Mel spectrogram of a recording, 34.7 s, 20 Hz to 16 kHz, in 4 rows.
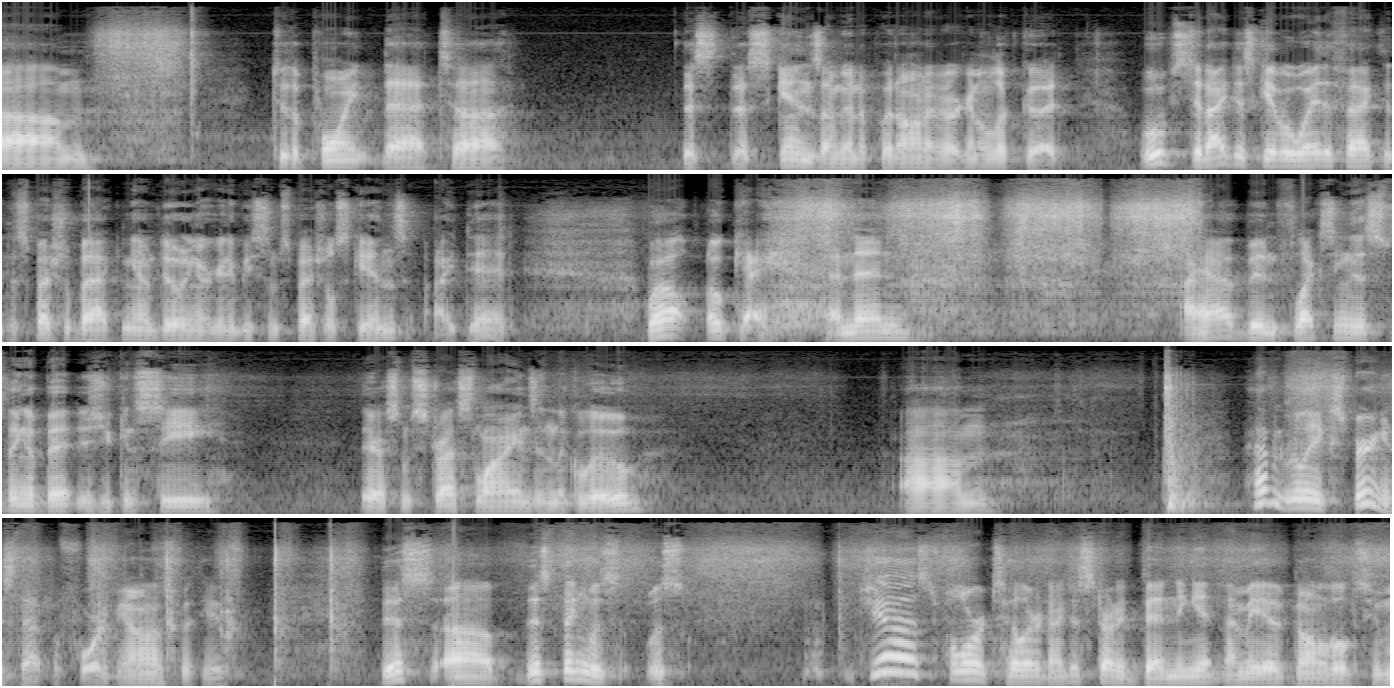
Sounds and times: Speech: 0.0s - 0.6s, 1.7s - 3.3s, 4.2s - 11.9s, 12.7s - 14.5s, 16.0s - 18.8s, 19.6s - 21.5s, 23.0s - 23.6s, 25.2s - 27.6s, 28.4s - 30.4s, 31.2s - 34.7s
Inside, small room: 0.0s - 34.7s.

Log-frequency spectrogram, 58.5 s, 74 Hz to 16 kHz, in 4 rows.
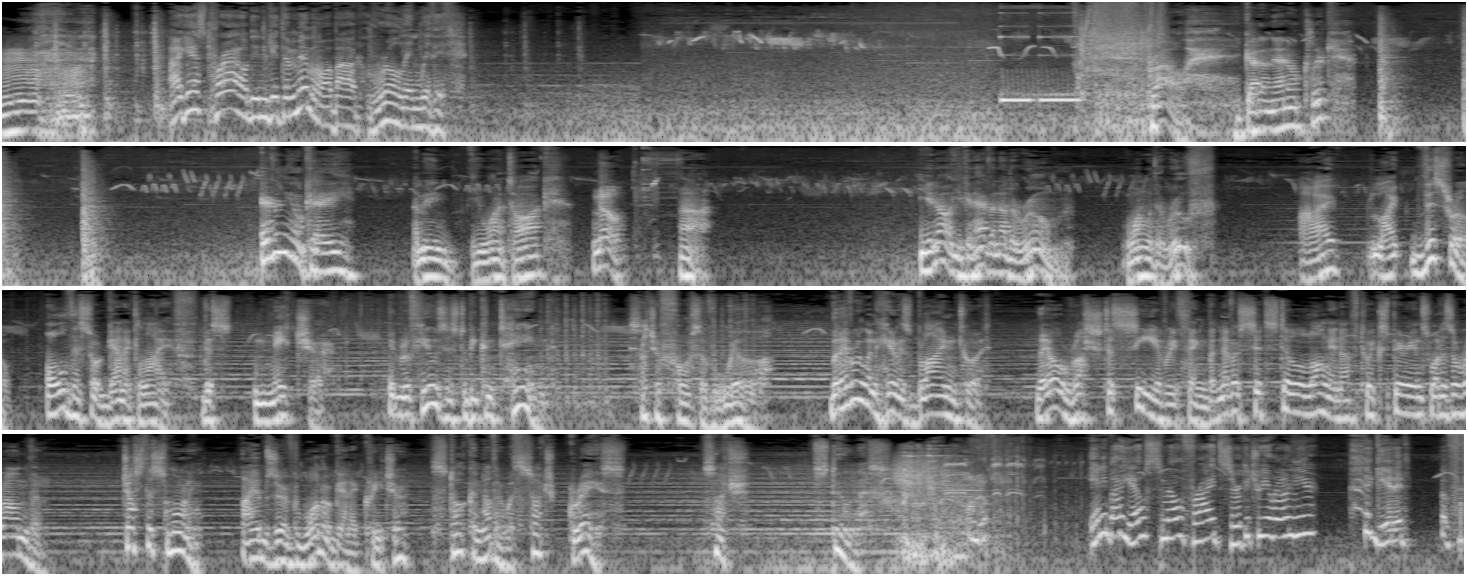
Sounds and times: Environmental noise: 0.0s - 58.5s
Speech: 1.7s - 4.7s, 23.9s - 26.8s
Bird vocalization, bird call, bird song: 6.2s - 58.5s.

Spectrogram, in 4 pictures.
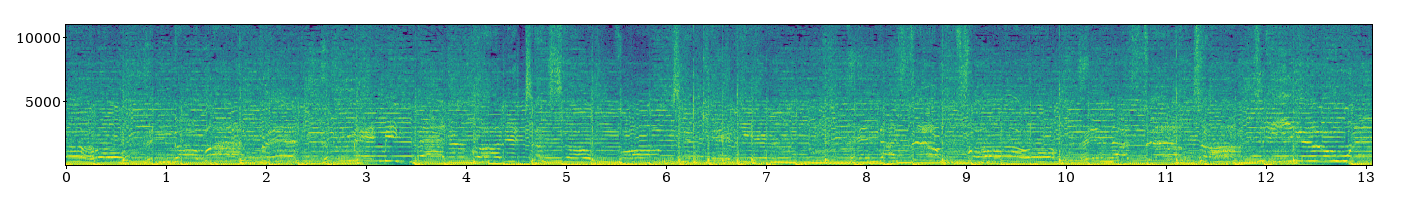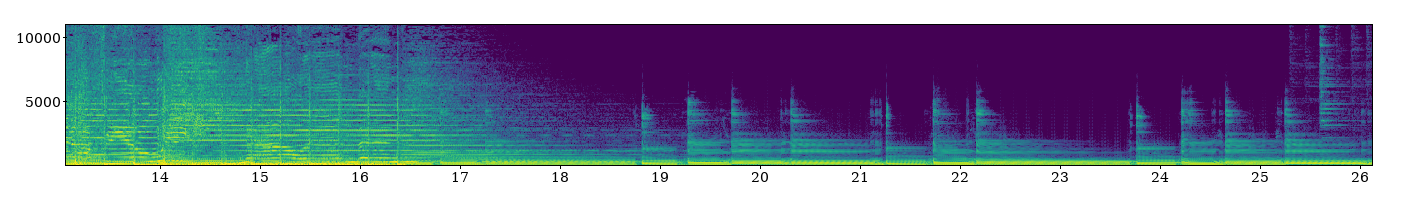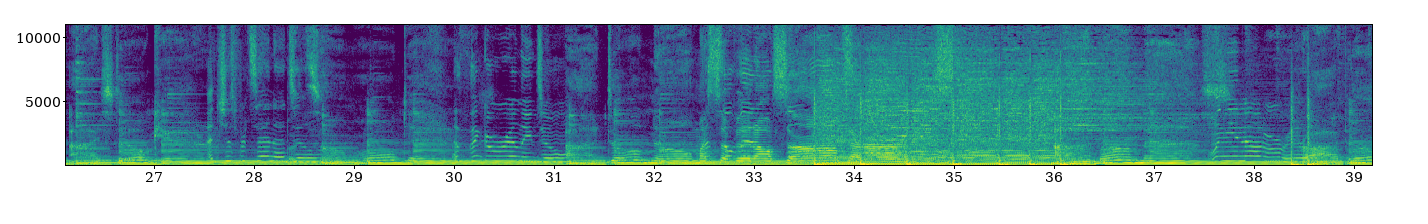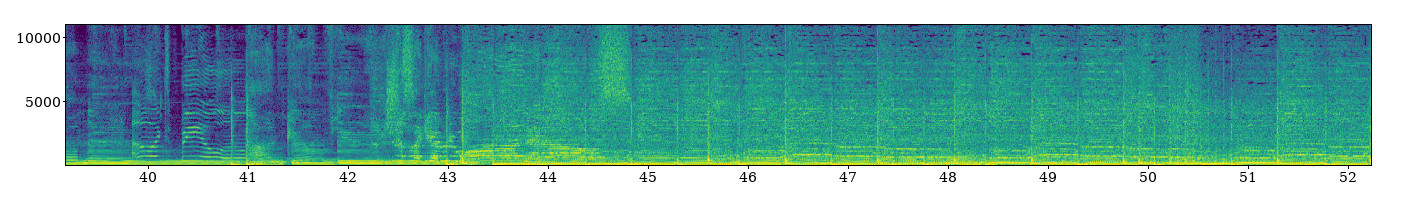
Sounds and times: Bass guitar: 0.0s - 52.2s.

